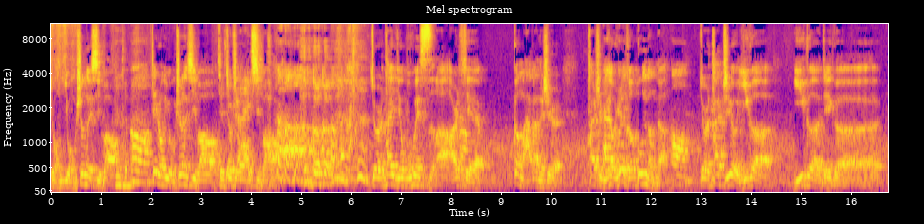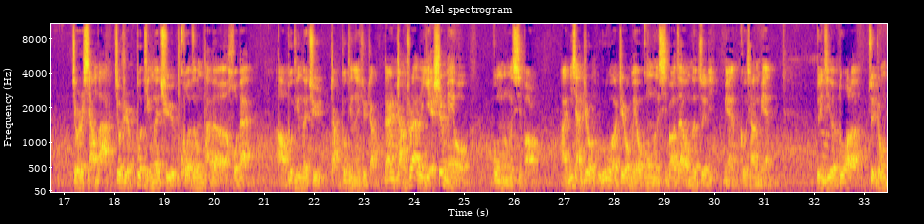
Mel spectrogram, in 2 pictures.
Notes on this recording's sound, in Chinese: 本期节目为在张大妈办公区用录音笔录制，可能有街道上的杂音，请见谅。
